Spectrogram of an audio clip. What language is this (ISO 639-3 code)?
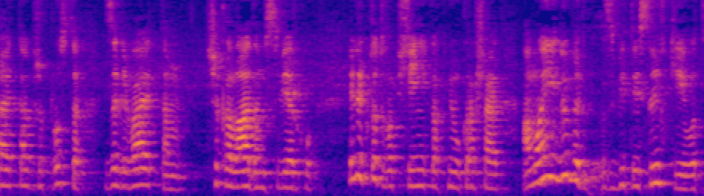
rus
